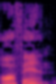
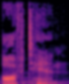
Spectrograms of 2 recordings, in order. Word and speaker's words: often: t in American English it's very common to not pronounce the t. So it sounds like off n but you might hear some people pronounce it as off 10.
